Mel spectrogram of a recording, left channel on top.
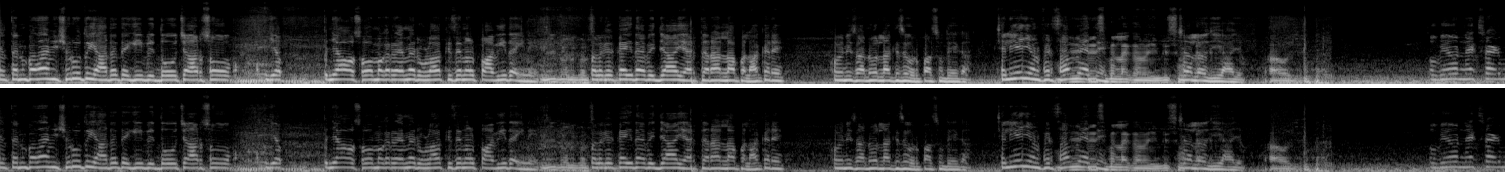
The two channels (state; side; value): quieter; right; 7.3 dB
